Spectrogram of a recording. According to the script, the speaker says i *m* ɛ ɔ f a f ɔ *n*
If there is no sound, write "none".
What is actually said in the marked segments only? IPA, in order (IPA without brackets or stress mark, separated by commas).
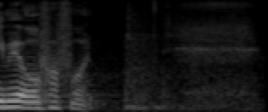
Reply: m, n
